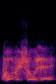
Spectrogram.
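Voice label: Serbian damaged oil mood med, speech; War Thunder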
